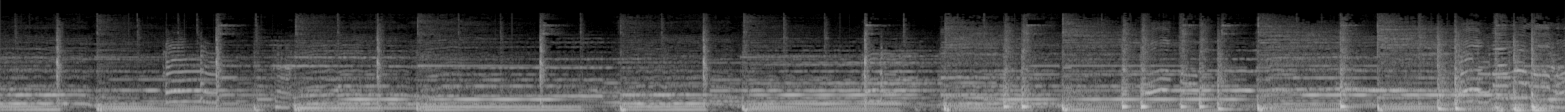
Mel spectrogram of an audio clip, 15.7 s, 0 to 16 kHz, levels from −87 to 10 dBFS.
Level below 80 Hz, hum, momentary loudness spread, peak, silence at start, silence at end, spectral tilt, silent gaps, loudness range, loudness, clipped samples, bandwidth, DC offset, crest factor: -34 dBFS; none; 7 LU; -4 dBFS; 0 s; 0 s; -6.5 dB/octave; none; 3 LU; -24 LUFS; under 0.1%; 10.5 kHz; under 0.1%; 18 dB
